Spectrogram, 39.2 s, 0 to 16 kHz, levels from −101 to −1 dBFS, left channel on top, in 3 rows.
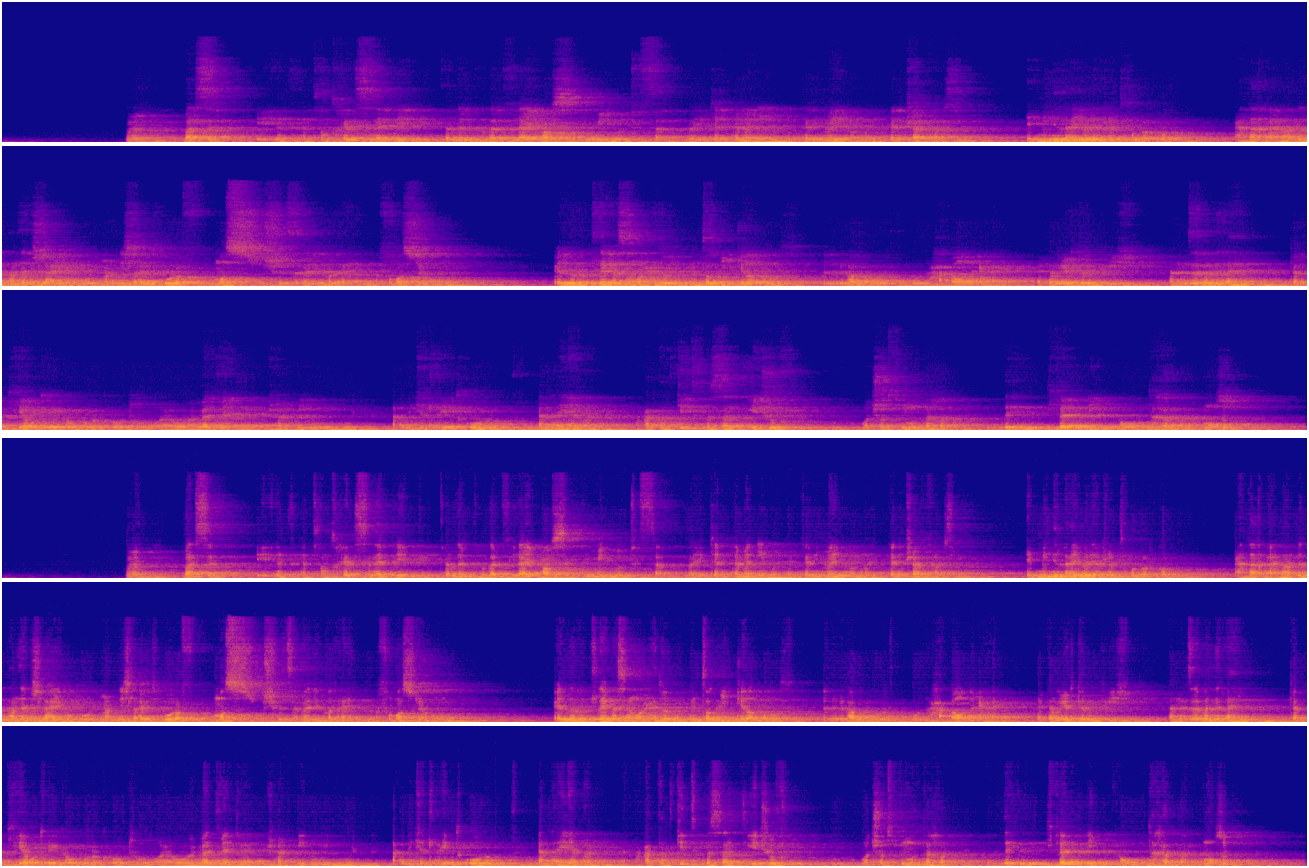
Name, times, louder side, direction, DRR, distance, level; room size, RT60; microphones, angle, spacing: voice 1, 1.8-2.3 2.6-4.1 4.4-9.7 10.3-11.8 12.3-17.6 18.6-20.9 21.3-23.1 23.4-24.3 24.7-25.6 25.9-29.7 30.0-31.0 31.5-32.1 32.5-34.0 34.4-35.6 36.0-38.4, equal, 65° right, 0 dB, 2.1 m, -28 dB
22.5 x 8.5 x 5.7 m, 2.6 s
head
